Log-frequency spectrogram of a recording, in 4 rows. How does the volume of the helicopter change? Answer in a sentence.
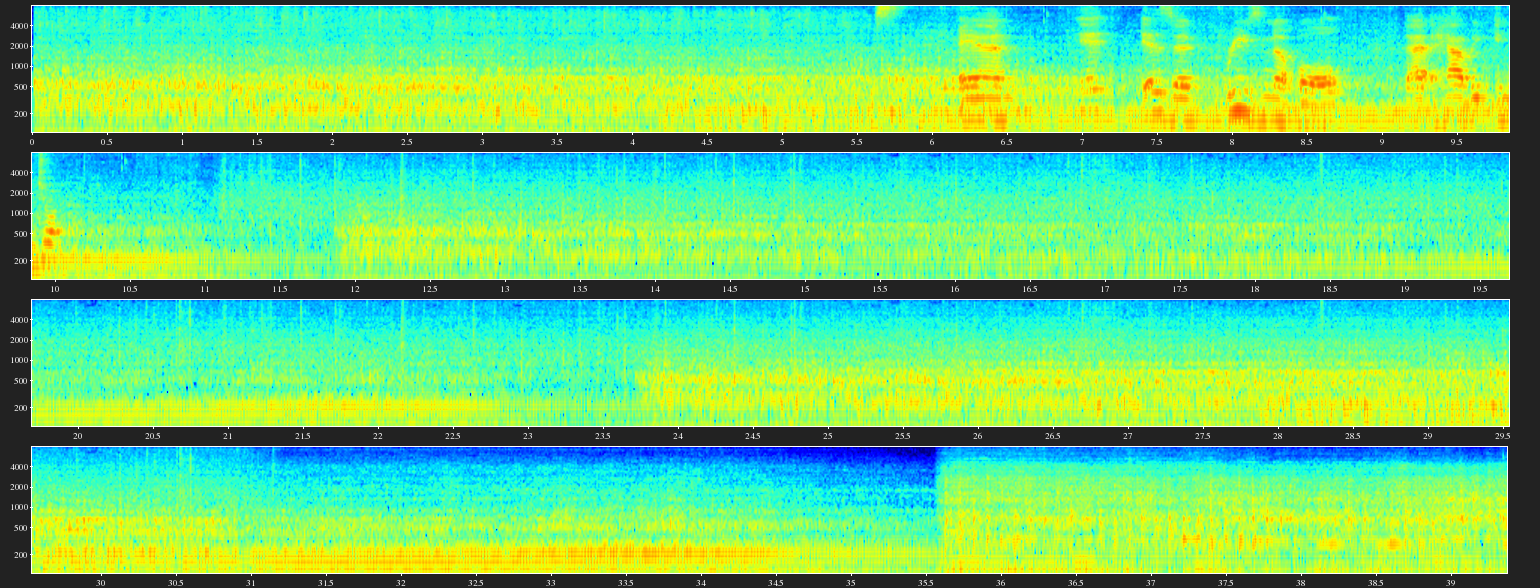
The loudness of the helicopter goes down, then up.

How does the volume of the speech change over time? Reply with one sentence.
The loudness of the speech goes down, then up.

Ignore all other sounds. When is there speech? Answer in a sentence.
You can hear the speech from 5.5 to 10.0 s.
